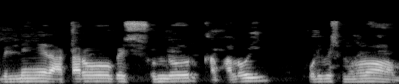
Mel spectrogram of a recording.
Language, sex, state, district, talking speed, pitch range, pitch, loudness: Bengali, male, West Bengal, North 24 Parganas, 150 wpm, 125-145 Hz, 135 Hz, -16 LUFS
